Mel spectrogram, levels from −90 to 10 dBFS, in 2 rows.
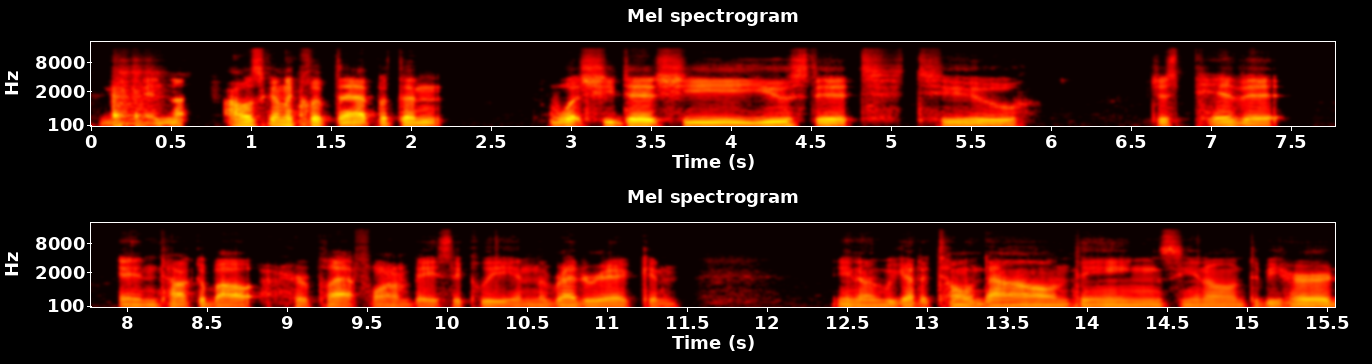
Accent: American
